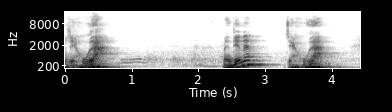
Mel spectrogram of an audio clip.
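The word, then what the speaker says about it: יהודה: Eh, la palabra Juda en hebreo se pronuncia yejuda, así, Jehuda o Jehjudá, ¿me entienden?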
